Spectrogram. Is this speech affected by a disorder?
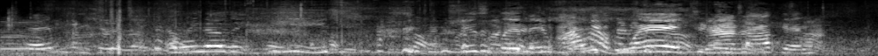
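No.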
